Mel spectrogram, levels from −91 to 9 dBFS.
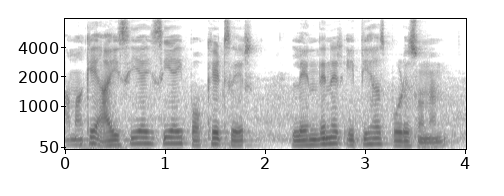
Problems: constant background noise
